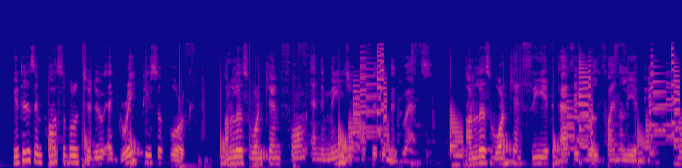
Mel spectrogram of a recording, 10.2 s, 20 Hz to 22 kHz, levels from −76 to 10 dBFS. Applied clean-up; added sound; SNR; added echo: classical method spectral subtraction.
